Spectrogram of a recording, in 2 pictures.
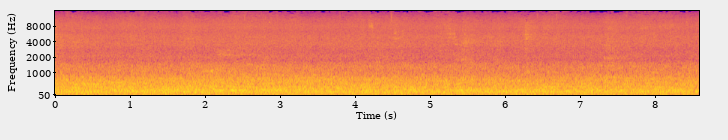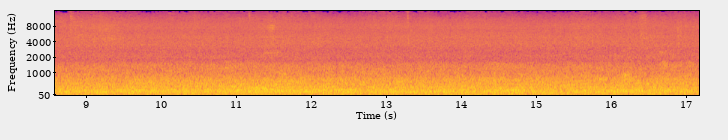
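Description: Steady low background noise of a large indoor sports hall, with no distinct events.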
